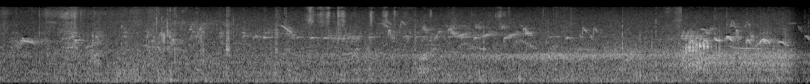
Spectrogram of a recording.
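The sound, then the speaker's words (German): A Baillon's crake, a small rail not much bigger than a lark with a quiet voice, calls softly within a dense, continuous chorus of croaking frogs, with other bird chirps scattered throughout a busy wetland night ambience; the calling swells slightly near the end. “dass dieses Zwergsumpfhuhn ist ja nicht viel größer als eine Lerche, eben auch kein besonders lautes Stimmorgan hat.”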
